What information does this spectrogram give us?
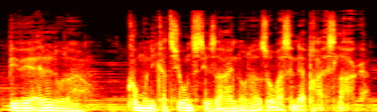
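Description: Very deep-voiced, deadpan young monk. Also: male voice, brisk, vocal fry, music in the background. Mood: dry, reflective. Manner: deadpan, laconic. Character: young male novice monk narrating his past, dry and sardonic. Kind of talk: first-person radio play narration.

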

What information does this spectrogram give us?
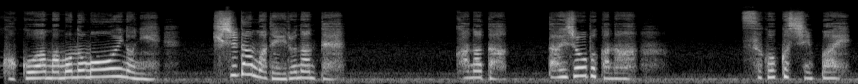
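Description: A woman voicing a sweet, earnest young woman in an anime game, gentle and playfully deadpan. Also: high-pitched, a little slow, long pauses. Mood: worried. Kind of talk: Japanese anime game voice acting. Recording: clear background music.

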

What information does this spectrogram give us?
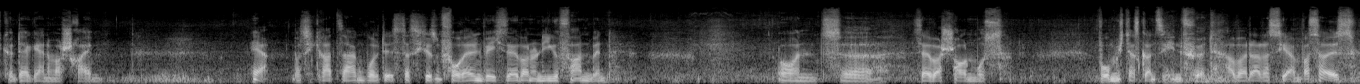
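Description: A man giving relaxed, musing, casual commentary to viewers as a vlogger on a bike tour. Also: low voice. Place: outdoors on rural paths and waterside. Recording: noisy outdoor recording with passing vehicles.

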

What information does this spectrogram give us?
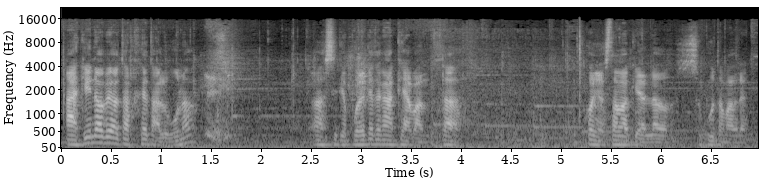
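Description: A man's voice: mid-range voice, fairly quick. Young male streamer from Spain, casual swearing play-by-play on a headset, game music running behind. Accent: Spain Spanish. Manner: swears freely, muttering to himself while playing. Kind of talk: casual gameplay commentary. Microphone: headset mic.

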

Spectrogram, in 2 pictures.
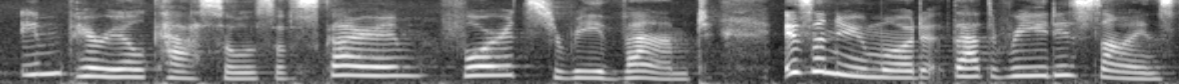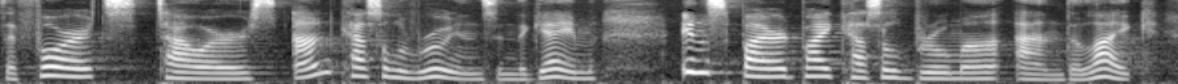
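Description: A woman hosting a video, reading scripted narration in an upbeat, enthusiastic presenting manner. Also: high voice. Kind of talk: scripted narration of game mod showcase.

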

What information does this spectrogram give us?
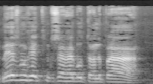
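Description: A man's voice: high voice, expressive, fast, a bit bright, husky. A man with a Northeastern Brazilian accent giving a casual, informal hands-on tutorial as a fishing channel host. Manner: informal, fond of diminutives.

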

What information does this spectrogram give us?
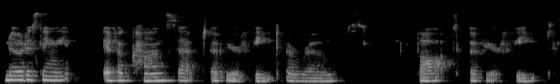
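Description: A woman meditation teacher leading a guided meditation, speaking softly and gently in unhurried phrases with long pauses. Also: on the low side, steady tone, creaky, low-quality recording. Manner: gentle, instructional, soothing.

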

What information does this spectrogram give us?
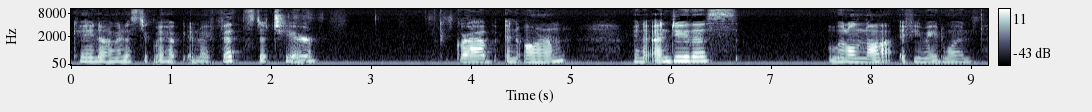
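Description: A woman with a croaky, congested voice leads a step-by-step craft tutorial in a relaxed, chatty way, sometimes dropping to a near-whisper as she counts stitches. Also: mid-range voice, measured pace, long pauses, a little hiss or hum. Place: indoors at a worktable, overhead camera on hands.

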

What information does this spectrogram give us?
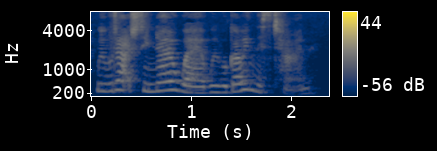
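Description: A woman reading aloud and voicing Lila, a soft-spoken, proper young girl who sounds tense. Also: high-pitched, lively intonation, fairly quick, gravelly. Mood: gentle.

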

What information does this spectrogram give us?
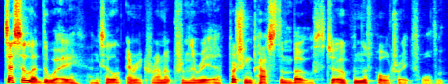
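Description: A man's voice: low-pitched, big pitch swings, normal speed, fairly bright tone. A man reading a scripted story as an audiobook narrator.

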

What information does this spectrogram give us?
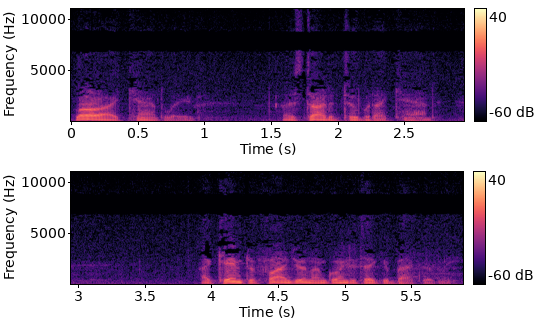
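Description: A man playing a proper young Eastern gentleman in a 1950s radio drama, formal and pleading. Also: low voice, brisk, breathy edge, dull audio.

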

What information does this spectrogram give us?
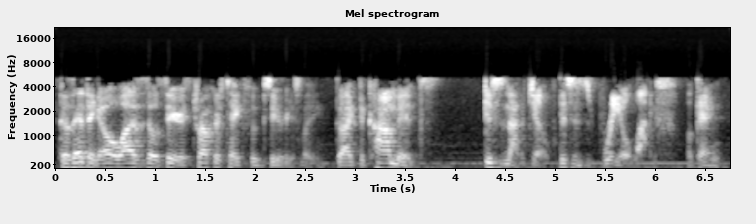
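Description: A man's voice: on the low side, fairly quick, dull audio, slight background noise. A man in his thirties, a truck driver vlogging casually to camera in a small dim room, telling stories in slang and acting out little scenes. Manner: animated storytelling, slangy, acts out little scenes.

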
